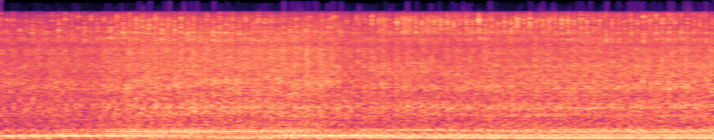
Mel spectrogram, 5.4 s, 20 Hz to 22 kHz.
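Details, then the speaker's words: Freshly rebuilt 40hp air-cooled VW flat-four in rat rod truck, rebuilt carburetor and welded exhaust, first start after rebuild, oil light out: steady even low thrum, no knocks or misses; normal idle, fuel feed problem found later. "all right go ahead shut it off sounds good too oh guys did you ever doubt me"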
